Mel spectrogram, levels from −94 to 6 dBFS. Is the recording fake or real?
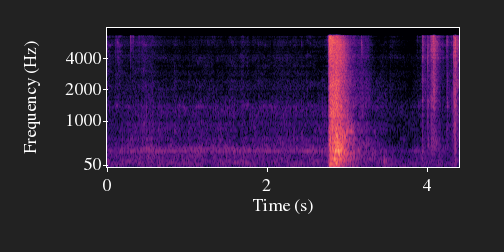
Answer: fake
